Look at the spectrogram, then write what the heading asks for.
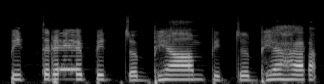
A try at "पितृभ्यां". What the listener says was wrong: पितृभ्यां पितृभ्यः इति नास्ति पितृभ्यां तृ केवलं तृ तत्र stress shouldn't be given.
